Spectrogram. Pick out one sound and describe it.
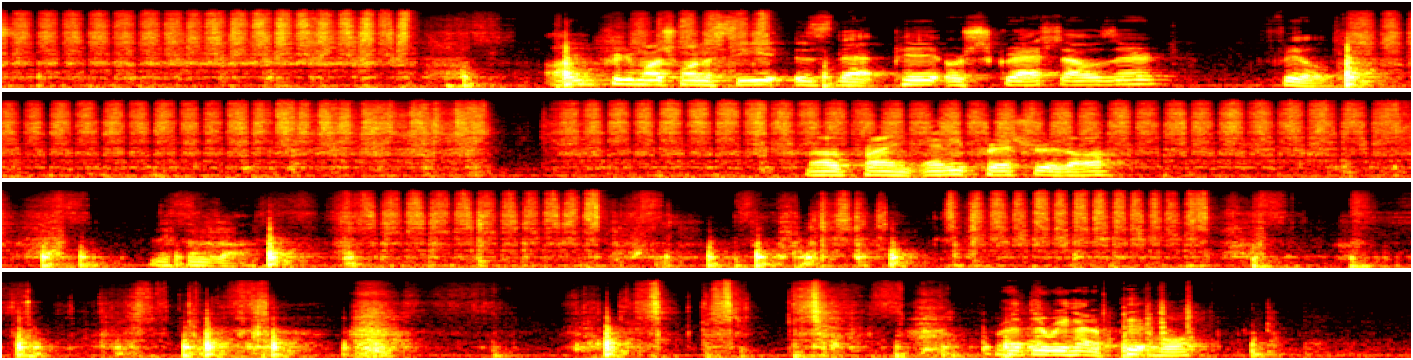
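Sandpaper rubs back and forth over plastic.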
